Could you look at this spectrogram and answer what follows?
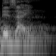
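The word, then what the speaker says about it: design: first word is व्ट डिजाइन okay D ई एस आई जी एन तो यहां पर हमने जी का प्रोनंसिएशन नहीं किया तो क्या बन गया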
